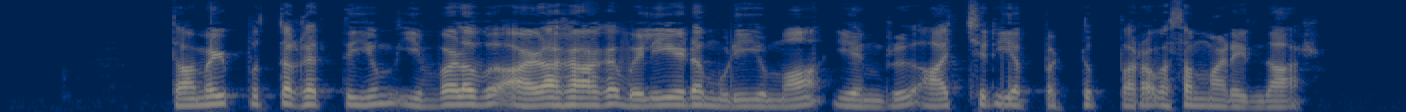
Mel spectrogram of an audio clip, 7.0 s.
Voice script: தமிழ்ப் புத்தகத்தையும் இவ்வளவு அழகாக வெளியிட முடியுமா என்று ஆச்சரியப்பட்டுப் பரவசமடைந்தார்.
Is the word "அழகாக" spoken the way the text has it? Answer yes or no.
yes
